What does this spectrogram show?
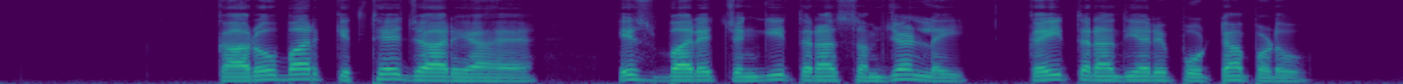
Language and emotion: Punjabi, neutral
